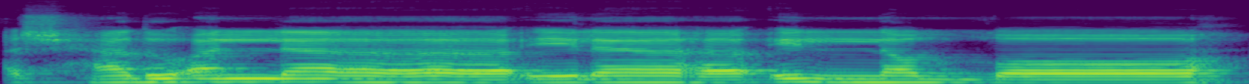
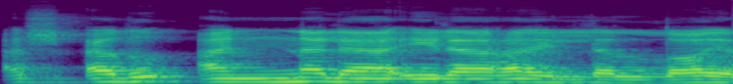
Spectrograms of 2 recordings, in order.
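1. രണ്ടാമത്തെ വാക്ക് ഒറ്റ അക്ഷരമായി 'an' എന്നാണ് പറയുന്നത്. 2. രണ്ടാമത്തെ വാക്ക് രണ്ട് അക്ഷരമായി 'anna' എന്നാണ് പറയുന്നത്.

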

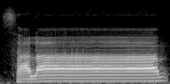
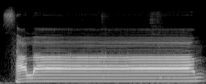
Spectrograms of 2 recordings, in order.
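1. শব্দটি হঠাৎ একটি খালি 'm' দিয়ে শেষ হয়। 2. শব্দটি হঠাৎ একটি খালি 'm' দিয়ে শেষ হয়।

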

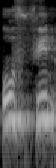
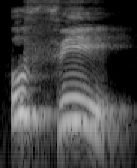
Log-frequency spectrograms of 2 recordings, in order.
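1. Kelime -in ile biter, tenvinli. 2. Kelime kısa -i ünlüsüyle biter. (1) "Teminli okumuşlar" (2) "Yani teminsiz"

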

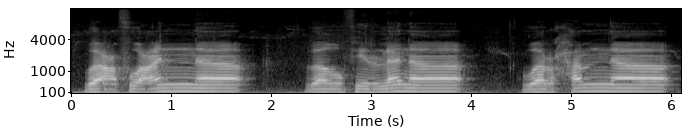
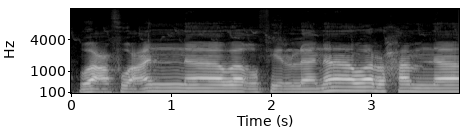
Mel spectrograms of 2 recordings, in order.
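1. Kısa duraklamalar üç ifadeyi birbirinden ayırır. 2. Üç ifade duraklamadan birbirinin ardına geçer. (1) "şeklinde duraklama yaparsam güzeldir" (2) "duraklama yapmadan geçersem"

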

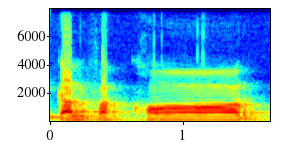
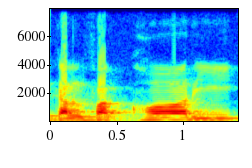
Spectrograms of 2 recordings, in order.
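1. শেষ শব্দটি কোনো শেষ স্বরধ্বনি ছাড়া শেষ হয়। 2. শেষ শব্দটি একটি হ্রস্ব 'i' স্বরধ্বনি দিয়ে শেষ হয়। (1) "এই থামার কারণে কিন্তু আমরা জেরের উচ্চারণটা করি না" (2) "একটানে উচ্চারণ করতে চাই তখন কিন্তু জেরের উচ্চারণটা চলে আসবে"

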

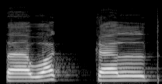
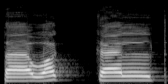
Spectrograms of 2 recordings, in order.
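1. শব্দটি শেষ হয়েছে 't' ব্যঞ্জনধ্বনি দিয়ে। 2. শব্দটি শেষ হয়েছে 't' ব্যঞ্জনধ্বনি দিয়ে।

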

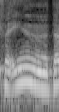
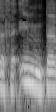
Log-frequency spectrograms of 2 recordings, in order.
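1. النون مخفاة بغنة خفيفة. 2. النون تُنطق واضحة قبل التاء. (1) "نقول فإن تا" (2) "وليس فإن تا بالإظهار"

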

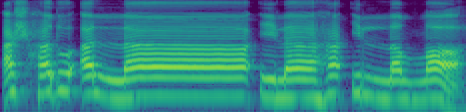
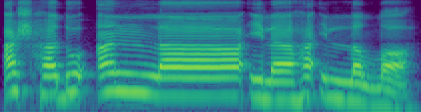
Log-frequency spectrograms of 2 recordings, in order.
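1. n पूरी तरह मिलकर l को दोहरा कर देता है। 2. n को l से पहले अलग से बोला जाता है। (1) "जैसे हम अजान में पढ़ते हैं" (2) "जो कि बिल्कुल गलत है"

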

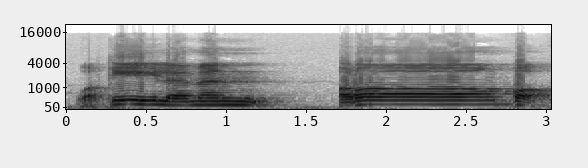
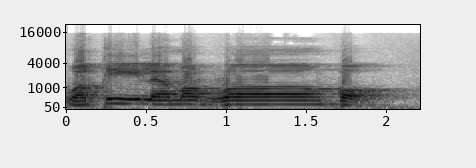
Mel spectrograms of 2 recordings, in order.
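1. فاصل خفيف بدون نفس يفصل بين الكلمتين. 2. الكلمتان تتصلان دون أي فاصل. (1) "سكت ما تنفستش وأقل من زمن الوقف" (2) "والباقون يقرؤون وقيل من راق وهكذا"

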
